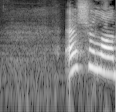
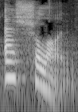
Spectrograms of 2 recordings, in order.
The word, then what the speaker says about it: echelon: Echelon, as I told you, it's E-C-H, but it's pronounced with an E-S-H. Here we go. It's echelon.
